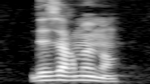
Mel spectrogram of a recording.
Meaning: disarmament
- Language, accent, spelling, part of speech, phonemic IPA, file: French, France, désarmement, noun, /de.zaʁ.mə.mɑ̃/, LL-Q150 (fra)-désarmement.wav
